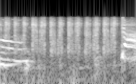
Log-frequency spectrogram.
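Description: Young girls' high-pitched squeals that fall in pitch, at the start and loudly again near the end, with a fast, even run of clicks, about ten a second, in between.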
